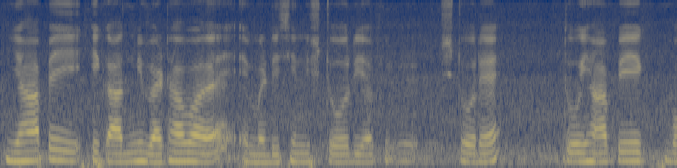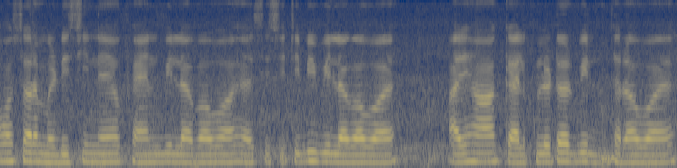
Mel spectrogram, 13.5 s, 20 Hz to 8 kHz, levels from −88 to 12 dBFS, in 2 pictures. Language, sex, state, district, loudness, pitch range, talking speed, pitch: Hindi, male, Bihar, Kishanganj, -20 LUFS, 140-160 Hz, 170 wpm, 150 Hz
